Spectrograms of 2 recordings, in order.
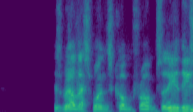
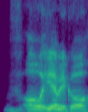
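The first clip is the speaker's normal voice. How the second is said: ordinary talk, nothing marked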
